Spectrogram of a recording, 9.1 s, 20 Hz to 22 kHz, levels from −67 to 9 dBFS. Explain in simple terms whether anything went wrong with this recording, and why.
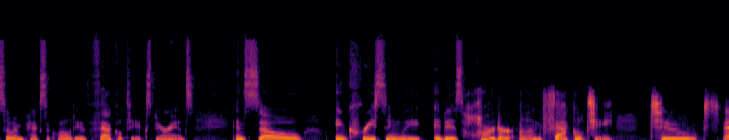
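Call bitrate drop from 5.87 s, just after "so increasingly it is": the connection squeezed the audio, so speech turns rough and muffled, losing sound above 8 kHz, through the end.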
